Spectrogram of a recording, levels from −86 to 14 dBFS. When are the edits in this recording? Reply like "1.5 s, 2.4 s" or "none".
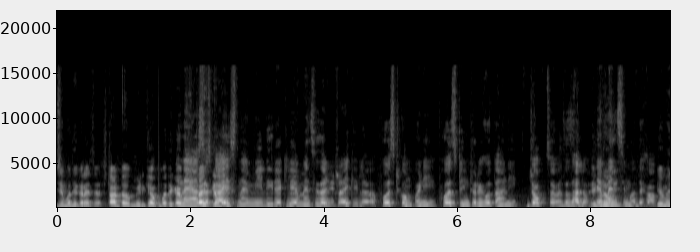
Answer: none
